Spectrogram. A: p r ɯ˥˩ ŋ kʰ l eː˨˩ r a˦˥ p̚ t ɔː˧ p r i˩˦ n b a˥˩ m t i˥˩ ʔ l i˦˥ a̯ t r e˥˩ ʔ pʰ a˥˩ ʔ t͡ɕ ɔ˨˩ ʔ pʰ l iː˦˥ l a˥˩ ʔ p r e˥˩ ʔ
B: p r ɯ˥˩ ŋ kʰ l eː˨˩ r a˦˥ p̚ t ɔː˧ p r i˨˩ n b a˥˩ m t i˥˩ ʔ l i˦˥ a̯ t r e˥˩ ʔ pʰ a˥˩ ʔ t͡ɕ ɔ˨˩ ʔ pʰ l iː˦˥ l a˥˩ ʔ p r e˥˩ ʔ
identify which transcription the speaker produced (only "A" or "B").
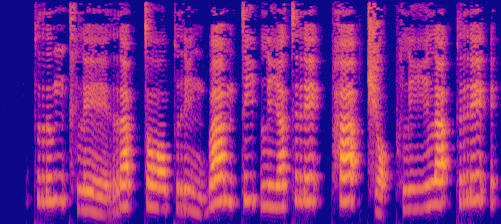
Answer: B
